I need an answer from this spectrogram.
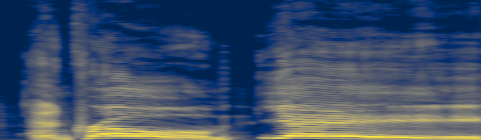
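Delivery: high, loud, excited, delighted cheer.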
